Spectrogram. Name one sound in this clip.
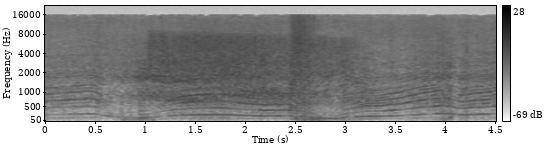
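Tyres spray water and slush as a car slides.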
